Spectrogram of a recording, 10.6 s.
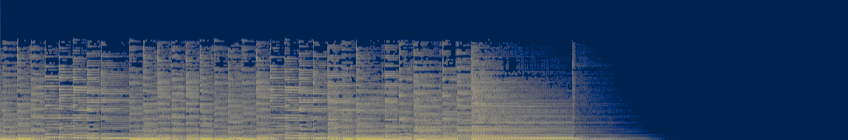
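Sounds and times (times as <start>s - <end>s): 
harpsichord: 0.0s - 7.8s.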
